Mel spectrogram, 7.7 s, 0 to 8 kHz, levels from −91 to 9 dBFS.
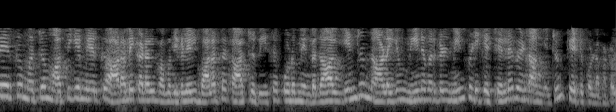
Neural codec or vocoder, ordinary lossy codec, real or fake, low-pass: vocoder, 44.1 kHz, 128 mel bands, Pupu-Vocoder; AAC, 16 kbps; fake; 7.2 kHz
